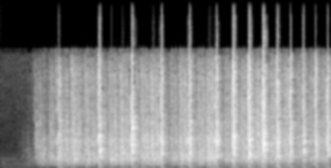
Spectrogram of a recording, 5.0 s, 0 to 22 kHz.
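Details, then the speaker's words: Westchester engine turned by belt-driven starter generator catches after half a second, then runs ragged with uneven pops about twice a second on full choke after a timing bump; still needing ~3/4 choke signals remaining issues. "It's either a dead battery or who knows. It's kind of running. Running on full choke."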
